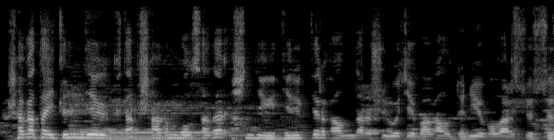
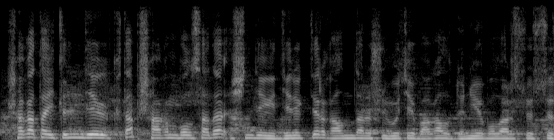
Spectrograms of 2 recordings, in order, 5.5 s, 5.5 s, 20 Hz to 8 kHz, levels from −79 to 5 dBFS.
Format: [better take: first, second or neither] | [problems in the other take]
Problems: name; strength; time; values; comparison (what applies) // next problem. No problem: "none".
second | noise reduction (classical method log-MMSE)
